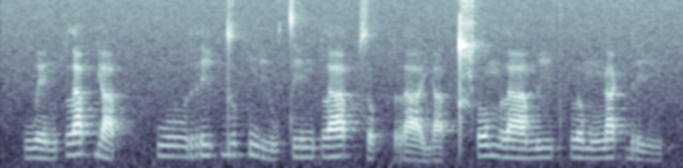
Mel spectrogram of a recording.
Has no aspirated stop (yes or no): no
